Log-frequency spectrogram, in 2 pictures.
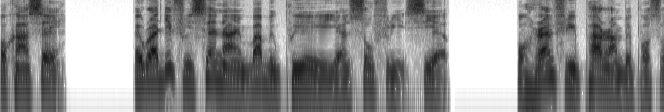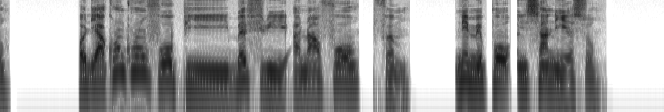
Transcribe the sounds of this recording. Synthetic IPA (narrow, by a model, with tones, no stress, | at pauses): ɔ˨kʰãː˨sɛ˦ | æ˨wu˨ɾa˨dɪ˦fi˨ɾi˨sɛ̃˦nã˨nba˦bɪ˨pʰu˦e˦jɛ˨n̩˨sʊ˦fi˨ɾḭ˨si˦ɛ̰˨ | ɔ˨ɦɾã˦m˦fi˨ɾi˨pʰa˦ɾã˨mbɪ˦pʰɔ˦sʊ˦ | ɔ˨dɪ˨a˨kʰʊ̃˦ʊ̃˦ŋ˦kʰʊ̃˦n˦fʊ˨˦ɔ˦pʰiː˨bæ˦fi˨ɾi˨a˨nãː˨fʊ˦ɔ˦ | fɛ̃˨m | nɪ̃˦m̩˦mɪ̃˦pʰɔ˦n̩˦sã˦nɪ̃˨ɛ˨sʊ̰˨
